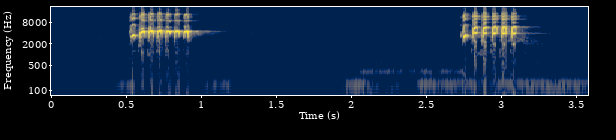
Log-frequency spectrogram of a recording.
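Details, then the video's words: Orange German canary repeating its single song phrase: two rapid, even trills of about six bright pulses each, roughly two seconds apart, with faint low background sound between. "Orange German Canary Singing Only One Sound Of Singing"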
